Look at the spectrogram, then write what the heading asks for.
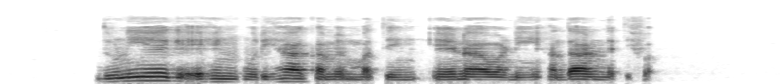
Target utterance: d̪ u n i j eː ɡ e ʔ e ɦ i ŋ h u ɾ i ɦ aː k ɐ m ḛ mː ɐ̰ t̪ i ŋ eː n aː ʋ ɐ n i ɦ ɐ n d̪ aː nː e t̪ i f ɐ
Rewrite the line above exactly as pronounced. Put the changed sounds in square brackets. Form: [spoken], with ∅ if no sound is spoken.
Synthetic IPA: d̪ u n i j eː ɡ e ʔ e ɦ [e] ŋ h u ɾ i ɦ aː k ɐ m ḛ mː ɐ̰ t̪ i ŋ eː n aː ʋ ɐ n [iː] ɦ ɐ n d̪ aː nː e t̪ i f ɐ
